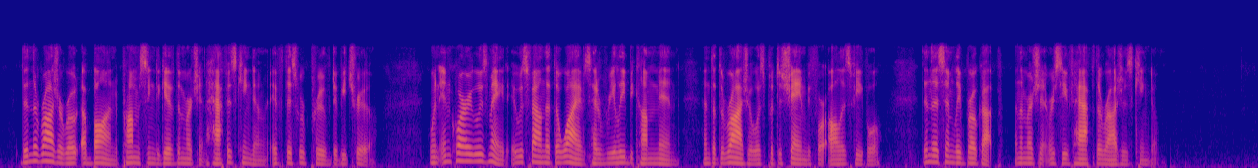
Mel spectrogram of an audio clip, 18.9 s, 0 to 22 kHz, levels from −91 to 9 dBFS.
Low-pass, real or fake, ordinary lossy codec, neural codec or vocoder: 7.2 kHz; fake; Opus, 16 kbps; codec, 16 kHz, 4.8 kbps, FACodec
